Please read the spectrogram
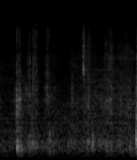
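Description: Faint rustling and a few light clicks as a small thermal camera and its USB cable are lifted out of a zip-up carrying case.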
